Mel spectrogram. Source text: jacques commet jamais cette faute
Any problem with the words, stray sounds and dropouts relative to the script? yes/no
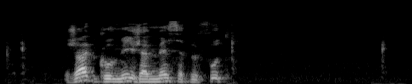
no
